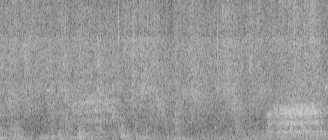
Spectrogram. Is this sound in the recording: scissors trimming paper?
no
